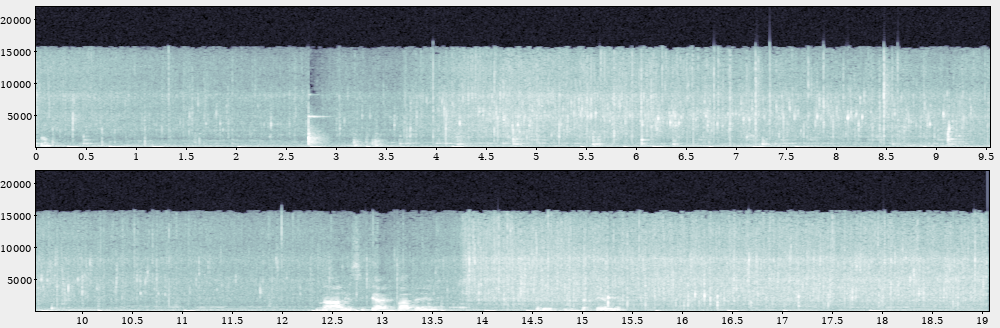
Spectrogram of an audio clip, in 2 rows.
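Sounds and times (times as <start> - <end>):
spices sizzling in hot oil: 0.0 - 19.0
spoon knocking and scraping pan: 2.7 - 10.0.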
